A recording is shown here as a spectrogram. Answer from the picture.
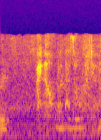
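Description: Near silence, with faint whispering voices about a second in.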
